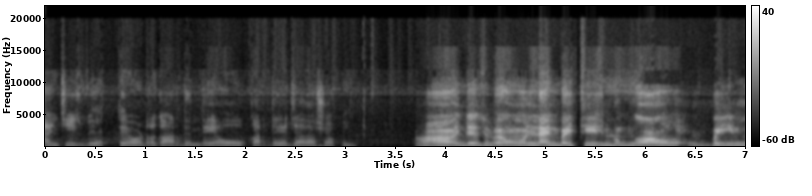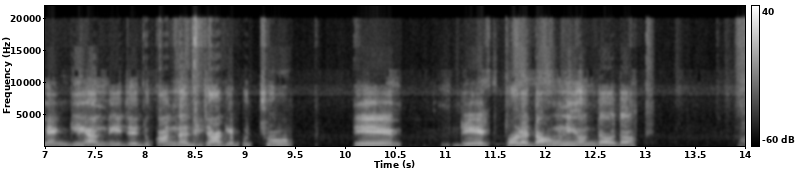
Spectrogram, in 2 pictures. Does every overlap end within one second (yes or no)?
yes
